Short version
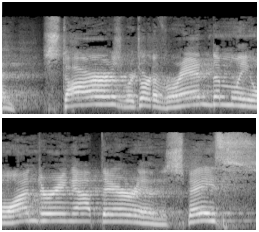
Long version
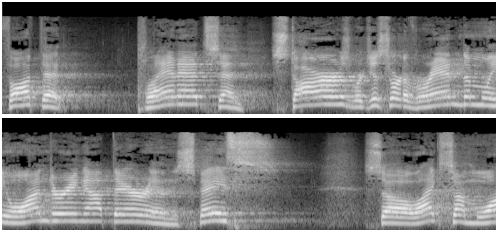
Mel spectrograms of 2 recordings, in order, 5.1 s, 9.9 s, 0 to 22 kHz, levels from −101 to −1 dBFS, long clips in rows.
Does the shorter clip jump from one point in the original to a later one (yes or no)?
yes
